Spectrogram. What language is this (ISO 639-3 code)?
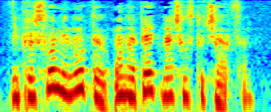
rus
